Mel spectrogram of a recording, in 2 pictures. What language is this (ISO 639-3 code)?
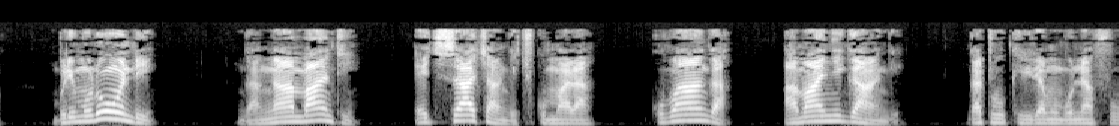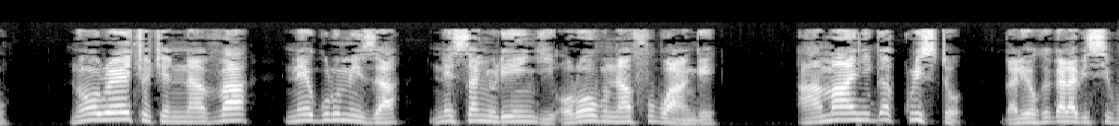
lug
